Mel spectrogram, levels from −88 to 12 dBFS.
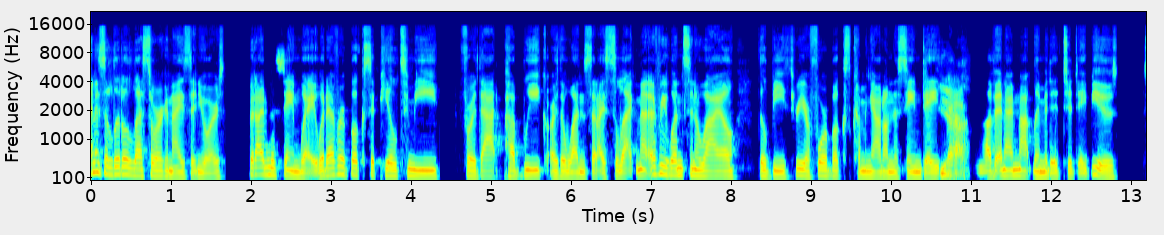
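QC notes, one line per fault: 1.23–1.25, 2.51–2.53 (right after "yours but I'm the"), 3.33–3.39, 7.07–7.25 (just before "in a while there'll"), 10.77–10.79 (after "on the same date") and 12.05–12.11 s: lost packet rebuilt from error correction. Each time a chunk of the stream went missing, but the next packet carried a low-bitrate backup copy, so there's no dropout. Instead you get a rougher, noisier patch. Most are 20–40 ms, fitting 20 ms frames, but the one around 7.1 s runs about 100 ms.
10.75–10.79 s: short concealed packet loss. The first 20 ms here had no backup to fall back on, so the decoder guessed. It stretched the last bit of sound forward, carrying the pitch if it was voiced and shaped noise if not, then crossfaded into the real audio. That comes across as a brief smear or wobble, and it runs straight into the rebuilt frame right after "on the same date".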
